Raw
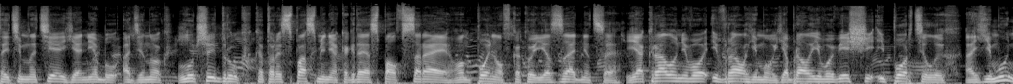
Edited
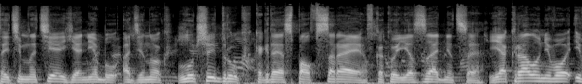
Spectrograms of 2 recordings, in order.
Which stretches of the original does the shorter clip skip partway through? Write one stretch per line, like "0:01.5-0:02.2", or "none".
0:02.5-0:03.4
0:04.5-0:05.0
